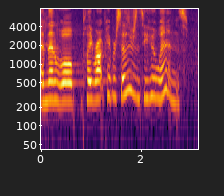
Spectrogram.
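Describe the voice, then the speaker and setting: This woman keeps to a moderate pace, her speech accompanied by noticeable background noise. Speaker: aquarium podcast co-host. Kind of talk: casual chat. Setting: live stream.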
